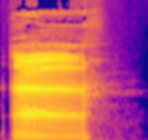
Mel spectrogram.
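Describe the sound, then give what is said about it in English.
A single long voiced yawn of about a second, a steady harmonic tone that trails off into a breathy exhale. “I apologize for the yawn, everybody.”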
